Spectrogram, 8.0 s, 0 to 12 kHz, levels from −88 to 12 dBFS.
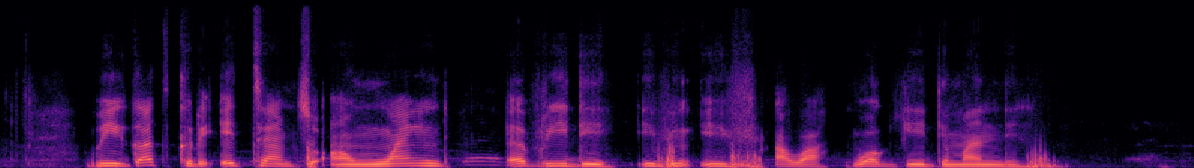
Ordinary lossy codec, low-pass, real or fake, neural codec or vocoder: Opus, 16 kbps; 10.8 kHz; fake; autoencoder, 48 kHz, 128 numbers a frame, DAC-VAE, trained on Japanese speech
